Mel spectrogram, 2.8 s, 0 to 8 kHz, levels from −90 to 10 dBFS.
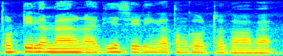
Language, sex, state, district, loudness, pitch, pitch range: Tamil, male, Tamil Nadu, Kanyakumari, -16 LUFS, 135 Hz, 125-145 Hz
